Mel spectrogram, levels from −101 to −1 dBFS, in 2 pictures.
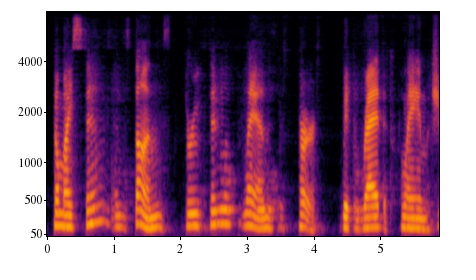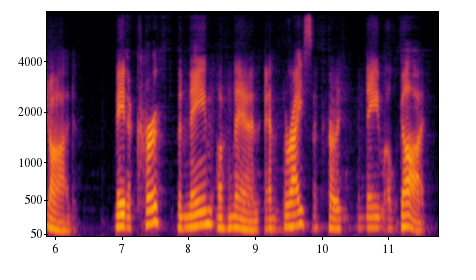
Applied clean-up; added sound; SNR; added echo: neural mask model DeepFilterNet 3.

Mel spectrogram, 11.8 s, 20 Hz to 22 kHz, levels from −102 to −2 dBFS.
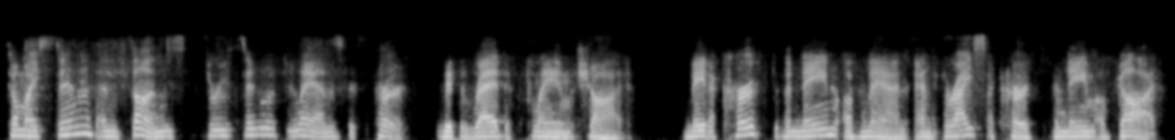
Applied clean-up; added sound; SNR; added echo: neural mask model Resemble Enhance denoiser.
